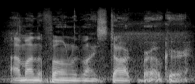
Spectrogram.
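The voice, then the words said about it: Deep Morgan Freeman-like voice. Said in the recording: “That was a bit of a Morgan Freeman little tone you had there. It's quite nice, man. ... That sounds amazing.”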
